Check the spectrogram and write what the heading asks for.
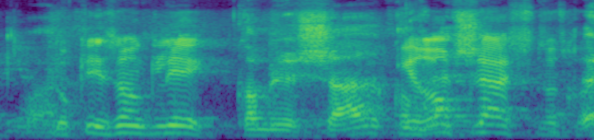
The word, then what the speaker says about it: chat: Donc les Anglais, Comme le chat. Comme ils la remplacent notre... La chatte. Ils n'arrivent pas à prononcer chat, ils disent cat.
